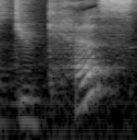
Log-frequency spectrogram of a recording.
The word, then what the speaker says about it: Duquesne: Mary's High School to continue his education at, I believe it's pronounced as Duquesne.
